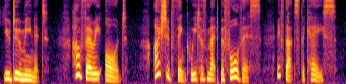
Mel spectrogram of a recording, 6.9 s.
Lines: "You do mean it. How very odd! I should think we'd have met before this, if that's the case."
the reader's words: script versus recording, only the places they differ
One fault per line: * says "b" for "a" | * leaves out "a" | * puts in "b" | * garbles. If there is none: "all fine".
all fine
